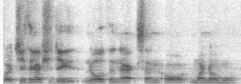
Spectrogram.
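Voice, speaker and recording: A man's voice: on the low side, expressive, a little fast, a crowd in the background. A man hosting a casual podcast, laughing and restarting his intro lines. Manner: giggly, stumbling over intro takes. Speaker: podcast host. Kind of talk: casual chat.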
